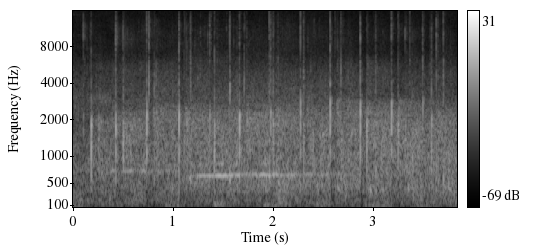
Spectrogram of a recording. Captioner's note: applause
